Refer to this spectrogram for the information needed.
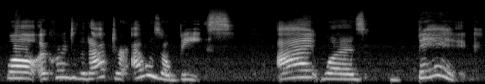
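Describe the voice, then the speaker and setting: Late-twenties woman, vlogger, higher-pitched, chatty and self-deprecating, home camera mic. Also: expressive, a little slow, pushed and bright, a little hiss or hum, low-quality recording. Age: late 20s. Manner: rambling, candid, self-deprecating. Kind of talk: casual personal vlog. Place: home at night.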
